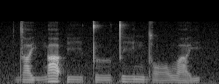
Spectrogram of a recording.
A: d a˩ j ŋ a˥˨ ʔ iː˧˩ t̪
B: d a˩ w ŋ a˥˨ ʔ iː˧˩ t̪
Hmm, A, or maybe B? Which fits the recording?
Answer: A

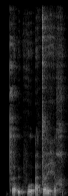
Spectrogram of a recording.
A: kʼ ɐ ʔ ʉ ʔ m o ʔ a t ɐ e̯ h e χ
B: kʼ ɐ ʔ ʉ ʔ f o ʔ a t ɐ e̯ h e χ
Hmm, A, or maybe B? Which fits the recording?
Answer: B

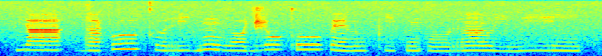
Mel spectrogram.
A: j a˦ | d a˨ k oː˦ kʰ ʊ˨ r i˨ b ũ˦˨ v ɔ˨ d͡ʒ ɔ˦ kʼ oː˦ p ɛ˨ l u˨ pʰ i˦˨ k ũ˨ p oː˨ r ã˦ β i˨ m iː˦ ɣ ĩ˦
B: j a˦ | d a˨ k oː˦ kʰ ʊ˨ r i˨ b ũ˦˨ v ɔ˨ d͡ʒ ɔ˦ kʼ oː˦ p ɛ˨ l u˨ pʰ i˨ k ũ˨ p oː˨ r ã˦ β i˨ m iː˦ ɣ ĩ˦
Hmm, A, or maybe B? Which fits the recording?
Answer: B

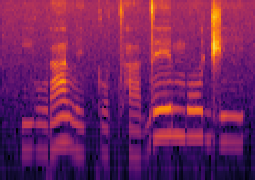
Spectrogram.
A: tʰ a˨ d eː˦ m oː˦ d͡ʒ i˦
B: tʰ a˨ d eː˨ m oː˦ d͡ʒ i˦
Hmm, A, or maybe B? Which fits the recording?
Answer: A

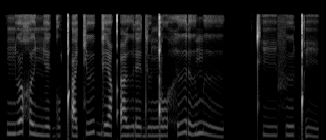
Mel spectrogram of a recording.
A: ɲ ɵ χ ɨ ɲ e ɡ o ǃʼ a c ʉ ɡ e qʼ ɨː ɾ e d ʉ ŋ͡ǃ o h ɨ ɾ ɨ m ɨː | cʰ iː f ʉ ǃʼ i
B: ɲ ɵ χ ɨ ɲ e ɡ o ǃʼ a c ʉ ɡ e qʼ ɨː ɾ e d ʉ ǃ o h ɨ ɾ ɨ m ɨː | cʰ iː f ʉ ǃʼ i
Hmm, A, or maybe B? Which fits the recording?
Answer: A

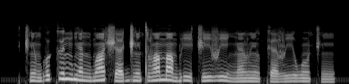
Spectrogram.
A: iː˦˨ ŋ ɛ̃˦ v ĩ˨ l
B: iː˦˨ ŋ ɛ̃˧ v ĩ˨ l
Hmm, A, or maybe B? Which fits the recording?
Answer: B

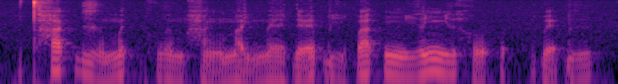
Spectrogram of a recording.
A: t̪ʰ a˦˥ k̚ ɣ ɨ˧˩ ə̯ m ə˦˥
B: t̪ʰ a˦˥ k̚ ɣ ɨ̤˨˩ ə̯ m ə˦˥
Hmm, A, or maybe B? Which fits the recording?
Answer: A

